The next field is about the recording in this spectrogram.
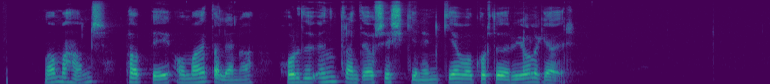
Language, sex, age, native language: Icelandic, male, 20-29, Icelandic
